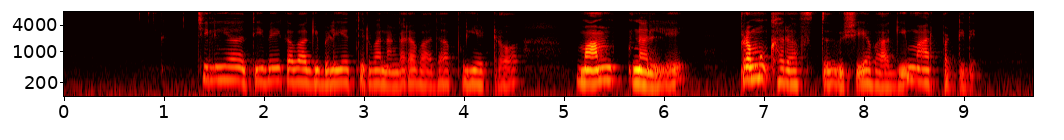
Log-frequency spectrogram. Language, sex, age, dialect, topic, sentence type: Kannada, female, 56-60, Dharwad Kannada, agriculture, statement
